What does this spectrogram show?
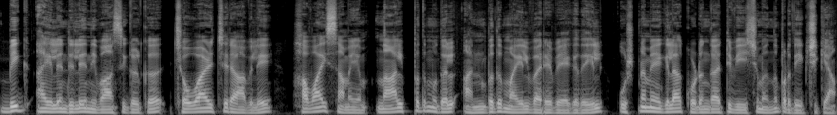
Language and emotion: Malayalam, neutral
